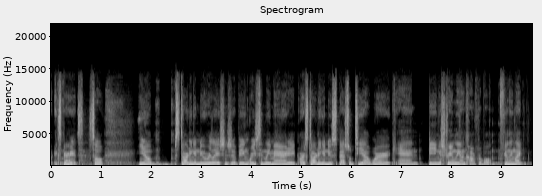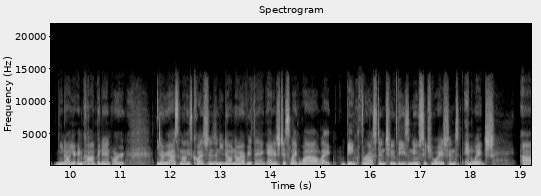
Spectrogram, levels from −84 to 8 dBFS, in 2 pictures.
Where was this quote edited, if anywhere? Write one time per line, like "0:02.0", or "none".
0:04.9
